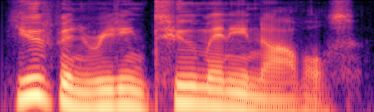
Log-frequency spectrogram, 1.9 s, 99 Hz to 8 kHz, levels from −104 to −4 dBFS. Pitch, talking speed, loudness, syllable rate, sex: 115 Hz, 190 wpm, -15 LUFS, 5.8 syllables/s, male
